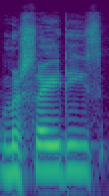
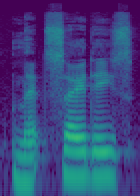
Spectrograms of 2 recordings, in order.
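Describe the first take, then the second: First: Mercedes as mer-SAY-deez; usual English way. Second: Mercedes with ts, mairt-SAY-deez; German way. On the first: Gamer comparing both ways, Mercedes as mer-SAY-deez. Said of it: "it's so far out". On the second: Gamer comparing both ways, Mercedes with ts. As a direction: say Mercedes with ts in the middle. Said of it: "it's there or thereabouts". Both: Shown as a demonstration.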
